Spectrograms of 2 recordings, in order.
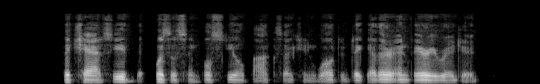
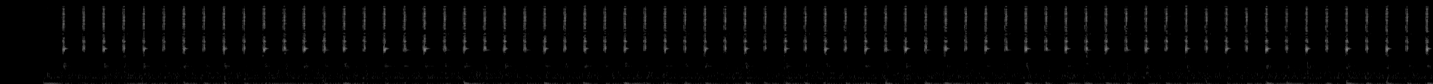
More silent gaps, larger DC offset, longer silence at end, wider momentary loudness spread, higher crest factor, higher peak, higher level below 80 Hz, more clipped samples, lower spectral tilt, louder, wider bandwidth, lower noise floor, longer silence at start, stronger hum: neither; neither; first, 0.65 s vs 0 s; first, 14 LU vs 2 LU; second, 20 dB vs 30 dB; first, -2 dBFS vs -14 dBFS; first, -56 dBFS vs -68 dBFS; neither; first, -5 dB/octave vs 3 dB/octave; first, -20 LUFS vs -40 LUFS; second, 11.5 kHz vs 16.5 kHz; first, -89 dBFS vs -64 dBFS; first, 0.65 s vs 0.45 s; neither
